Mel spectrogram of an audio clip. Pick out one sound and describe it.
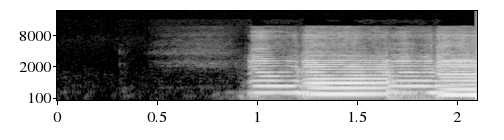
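A cello is bowed, playing a sustained melody.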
